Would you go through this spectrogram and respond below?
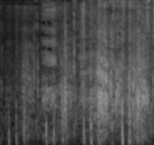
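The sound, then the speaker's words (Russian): Horse hooves clip-clop in a steady, fairly quick rhythm on a hard surface, about a dozen distinct, clear strikes, with no voices. “А как вы думаете, если, например, человек путешествует на коне?”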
